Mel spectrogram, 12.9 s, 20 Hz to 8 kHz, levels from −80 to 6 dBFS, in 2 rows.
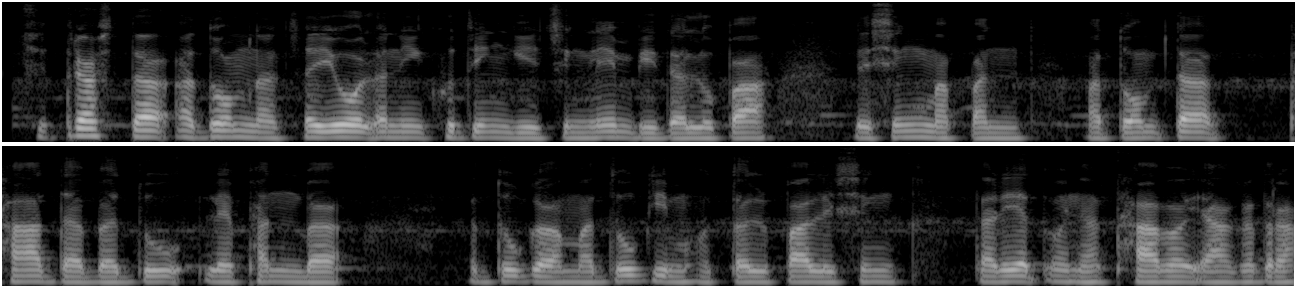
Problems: none marked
